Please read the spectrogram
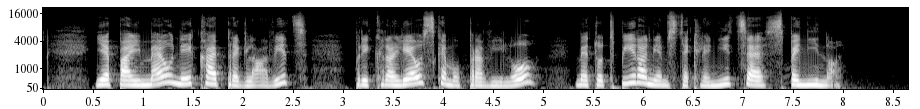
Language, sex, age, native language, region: Slovenian, female, 30-49, Slovenian, Drava region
